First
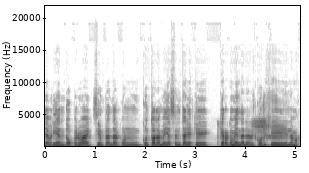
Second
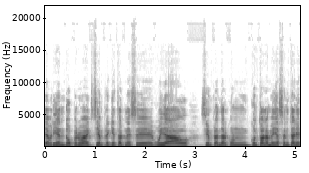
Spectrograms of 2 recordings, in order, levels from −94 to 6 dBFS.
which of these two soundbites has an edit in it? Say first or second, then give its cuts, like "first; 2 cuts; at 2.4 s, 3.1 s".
first; 1 cut; at 0.9 s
